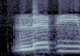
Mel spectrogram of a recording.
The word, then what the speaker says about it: Levy: Is it Levy or Levy? Levy rhymes with Chevy.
